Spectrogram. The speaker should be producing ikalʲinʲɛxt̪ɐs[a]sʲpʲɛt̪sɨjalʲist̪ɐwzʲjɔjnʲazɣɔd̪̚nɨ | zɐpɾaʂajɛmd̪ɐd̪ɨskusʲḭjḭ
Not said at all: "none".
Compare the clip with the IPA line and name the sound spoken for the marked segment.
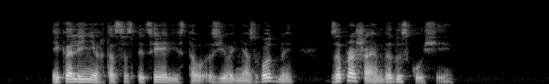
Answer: ɐ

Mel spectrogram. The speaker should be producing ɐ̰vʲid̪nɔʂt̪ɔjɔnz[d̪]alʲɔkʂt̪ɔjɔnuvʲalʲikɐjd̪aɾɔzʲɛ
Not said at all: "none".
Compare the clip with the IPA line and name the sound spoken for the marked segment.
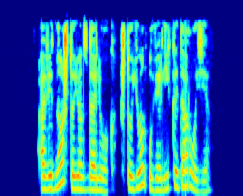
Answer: d̪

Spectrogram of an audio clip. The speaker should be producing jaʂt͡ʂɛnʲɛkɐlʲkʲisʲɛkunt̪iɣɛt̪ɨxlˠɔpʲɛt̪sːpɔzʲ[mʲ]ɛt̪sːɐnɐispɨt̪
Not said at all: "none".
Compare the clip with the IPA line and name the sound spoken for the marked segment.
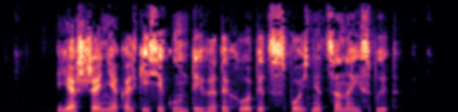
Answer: nʲ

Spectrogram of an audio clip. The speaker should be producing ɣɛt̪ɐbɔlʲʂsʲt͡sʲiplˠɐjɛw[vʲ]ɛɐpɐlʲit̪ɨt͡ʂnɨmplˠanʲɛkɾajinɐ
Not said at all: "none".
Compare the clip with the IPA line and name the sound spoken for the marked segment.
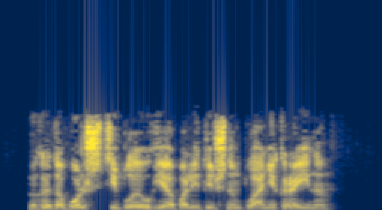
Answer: ɣʲ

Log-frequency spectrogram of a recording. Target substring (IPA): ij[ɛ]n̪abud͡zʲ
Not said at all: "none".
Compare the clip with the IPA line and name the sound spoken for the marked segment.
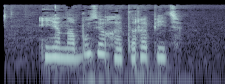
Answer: a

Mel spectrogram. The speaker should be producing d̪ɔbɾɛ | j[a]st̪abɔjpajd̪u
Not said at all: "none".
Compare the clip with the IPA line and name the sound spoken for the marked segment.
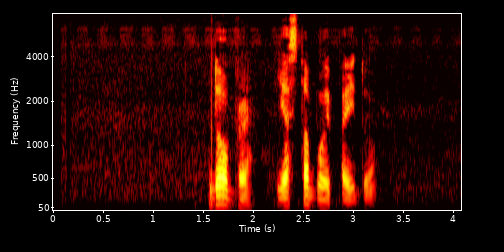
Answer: a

